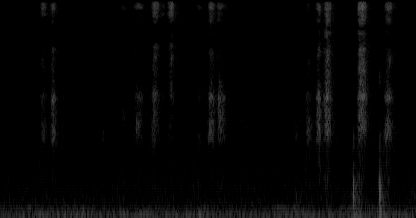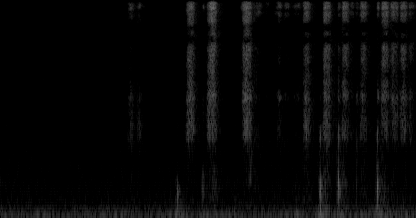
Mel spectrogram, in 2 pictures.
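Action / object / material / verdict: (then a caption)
scrape / graphite pencil on a sheet of drawing paper / paper / none. A graphite pencil tip in a wooden pencil scratches across a flat sheet of drawing paper while drawing an eyebrow. The quiet, bright, dry strokes come in short bursts over a low steady hum, growing denser and sharper near the end. Each stroke stops almost at once with no ring.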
